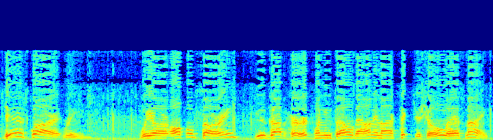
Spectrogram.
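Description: An actor playing a formal, pressing small-town lawyer in a 1930s radio comedy, questioning deliberately. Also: male voice, high voice, very animated, a little mellow, a little hiss or hum. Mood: deliberate reading. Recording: muffled 1930s radio recording.

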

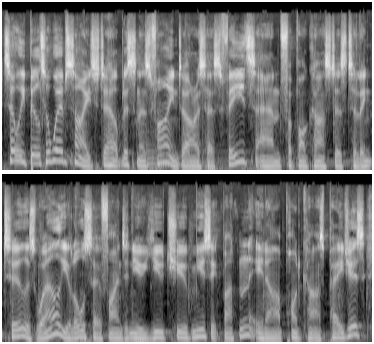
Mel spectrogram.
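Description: A man presents a scripted podcast news bulletin with music behind him. His delivery is crisp and orderly, moving from headline to headline with the odd dry aside. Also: mid-range voice, fairly bright tone.

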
